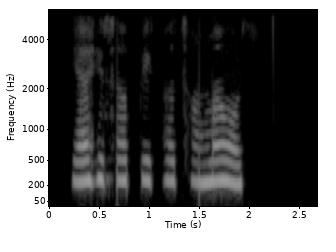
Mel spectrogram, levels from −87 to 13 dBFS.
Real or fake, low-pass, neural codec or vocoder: real; 5.4 kHz; none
